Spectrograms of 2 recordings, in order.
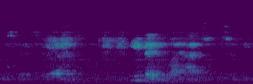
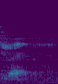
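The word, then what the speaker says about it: Siraj Ibn Wahhaj: I'd like to ask you if you pronounce the name of the person, Mr. Siraj Ibn Wahaj, and not Siraj Wahaj. He's the son of a very prominent preacher in Islam in America, and you pronouncing his name as though this is the person you're talking about, but he's the son of this person. And in that name should be Ibn Wahaj, so people don't, with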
